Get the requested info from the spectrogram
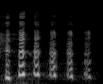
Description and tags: softer laughing
Do you have a request?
